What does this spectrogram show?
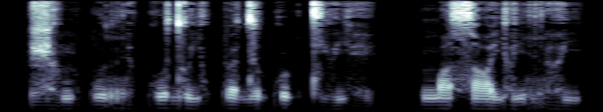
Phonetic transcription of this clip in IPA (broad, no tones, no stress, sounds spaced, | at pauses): ʐ ə̤ m ə̤ p u r e̤ kʷ ə d u j ṳ p œ d œ kʷ ɑ ʈ tʲ ṳ j e̤ | m ɑ s ɑ j ə̤ j r ə̤ j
